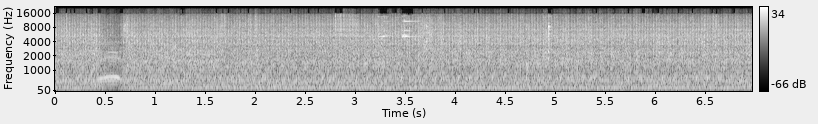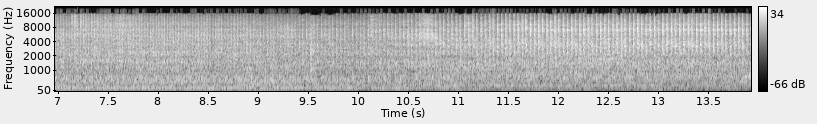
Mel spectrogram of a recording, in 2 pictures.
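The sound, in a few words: Ford 2000 tractor engine running while driving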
